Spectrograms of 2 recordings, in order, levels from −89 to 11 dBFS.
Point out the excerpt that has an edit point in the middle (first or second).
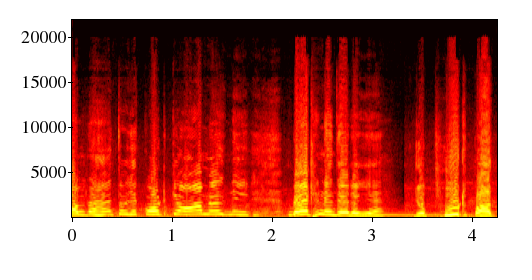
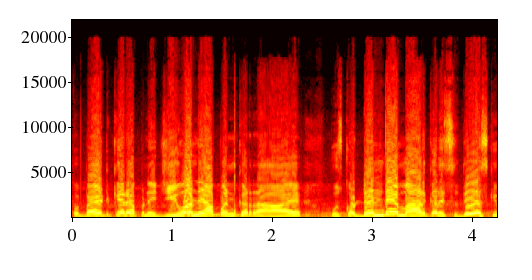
first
